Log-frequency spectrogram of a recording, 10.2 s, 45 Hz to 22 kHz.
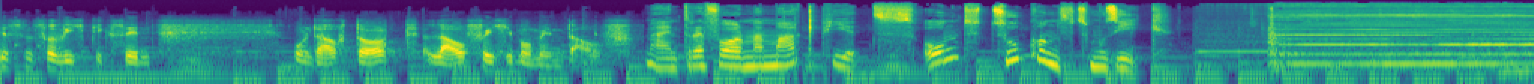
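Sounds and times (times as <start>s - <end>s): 
speech: 0.0s - 7.8s
3D printer whining motor tones: 8.0s - 10.2s.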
